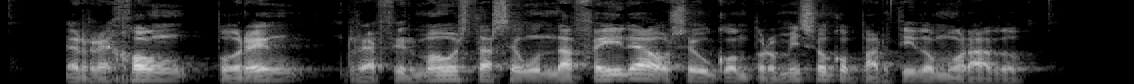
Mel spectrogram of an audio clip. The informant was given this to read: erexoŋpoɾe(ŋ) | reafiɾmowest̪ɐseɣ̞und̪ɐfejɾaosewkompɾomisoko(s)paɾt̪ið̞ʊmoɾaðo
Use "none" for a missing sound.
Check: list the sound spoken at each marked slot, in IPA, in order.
ŋ, none

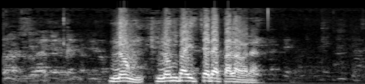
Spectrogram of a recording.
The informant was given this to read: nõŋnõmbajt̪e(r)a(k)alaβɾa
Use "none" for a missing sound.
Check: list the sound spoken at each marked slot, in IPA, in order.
ɾ, p

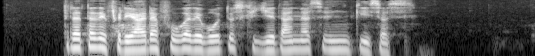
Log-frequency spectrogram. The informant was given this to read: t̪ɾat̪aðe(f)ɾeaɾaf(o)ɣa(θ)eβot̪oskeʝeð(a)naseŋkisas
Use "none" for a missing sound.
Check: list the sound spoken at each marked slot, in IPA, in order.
f, u, ð, a

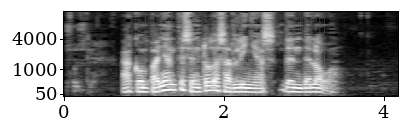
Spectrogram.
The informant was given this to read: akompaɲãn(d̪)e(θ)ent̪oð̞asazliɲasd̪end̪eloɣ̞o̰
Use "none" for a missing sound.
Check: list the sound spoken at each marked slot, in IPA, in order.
t̪, s

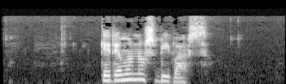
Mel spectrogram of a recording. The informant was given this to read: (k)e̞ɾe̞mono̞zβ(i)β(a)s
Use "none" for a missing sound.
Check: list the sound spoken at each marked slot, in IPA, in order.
k, i, a

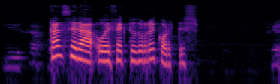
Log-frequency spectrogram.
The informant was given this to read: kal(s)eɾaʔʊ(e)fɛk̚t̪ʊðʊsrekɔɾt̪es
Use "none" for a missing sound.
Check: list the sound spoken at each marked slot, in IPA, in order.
s, e

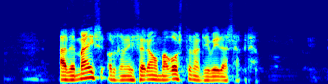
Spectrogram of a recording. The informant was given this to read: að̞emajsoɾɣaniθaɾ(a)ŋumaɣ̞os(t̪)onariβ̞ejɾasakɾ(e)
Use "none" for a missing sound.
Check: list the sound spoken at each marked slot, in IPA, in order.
a, t̪, a

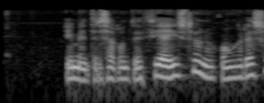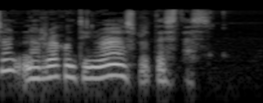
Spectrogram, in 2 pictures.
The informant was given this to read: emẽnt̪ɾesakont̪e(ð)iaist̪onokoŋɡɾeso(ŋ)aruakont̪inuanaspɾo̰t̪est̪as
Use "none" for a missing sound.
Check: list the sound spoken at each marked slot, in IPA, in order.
θ, n

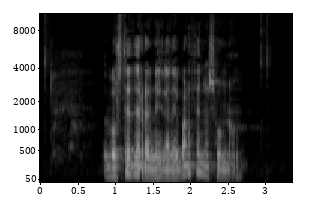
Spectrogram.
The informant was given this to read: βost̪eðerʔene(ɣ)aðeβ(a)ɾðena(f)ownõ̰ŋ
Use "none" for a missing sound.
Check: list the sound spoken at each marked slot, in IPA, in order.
ɣ, a, s

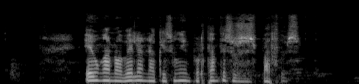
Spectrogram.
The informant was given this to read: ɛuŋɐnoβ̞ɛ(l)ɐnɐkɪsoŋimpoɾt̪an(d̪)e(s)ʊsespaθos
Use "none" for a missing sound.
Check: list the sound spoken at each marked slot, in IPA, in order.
l, t̪, s

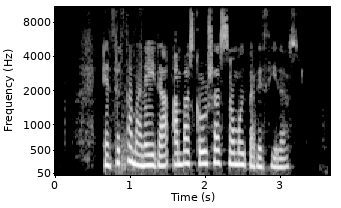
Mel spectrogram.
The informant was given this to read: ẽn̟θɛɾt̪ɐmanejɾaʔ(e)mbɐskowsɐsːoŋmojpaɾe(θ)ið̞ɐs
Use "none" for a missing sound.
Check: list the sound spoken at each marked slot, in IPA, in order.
a, θ

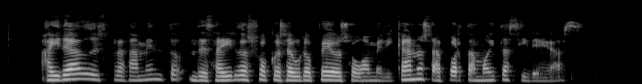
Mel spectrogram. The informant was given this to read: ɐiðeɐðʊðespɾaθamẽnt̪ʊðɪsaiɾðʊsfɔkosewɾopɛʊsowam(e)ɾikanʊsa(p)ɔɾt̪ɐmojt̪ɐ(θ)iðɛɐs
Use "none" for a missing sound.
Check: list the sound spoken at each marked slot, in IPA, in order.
e, p, s

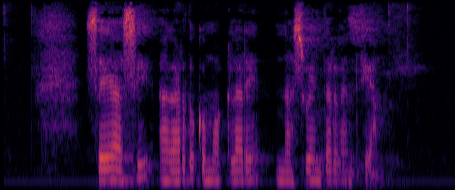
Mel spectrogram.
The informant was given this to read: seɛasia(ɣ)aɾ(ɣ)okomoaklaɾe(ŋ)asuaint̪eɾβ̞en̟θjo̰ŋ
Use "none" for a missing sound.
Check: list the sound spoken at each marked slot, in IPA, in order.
ɣ, ð, n

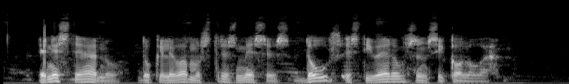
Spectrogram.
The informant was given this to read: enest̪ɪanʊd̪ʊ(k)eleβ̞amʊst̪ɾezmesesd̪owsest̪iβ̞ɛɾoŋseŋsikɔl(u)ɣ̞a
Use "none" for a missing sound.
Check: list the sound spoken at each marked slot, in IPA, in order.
k, o

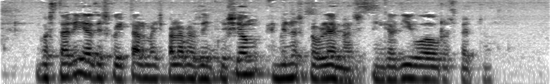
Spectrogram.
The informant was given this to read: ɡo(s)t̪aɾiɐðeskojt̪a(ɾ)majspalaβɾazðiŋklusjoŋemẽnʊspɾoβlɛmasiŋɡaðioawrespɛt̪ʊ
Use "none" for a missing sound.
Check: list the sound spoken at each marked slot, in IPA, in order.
s, ɾ

